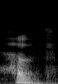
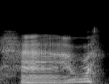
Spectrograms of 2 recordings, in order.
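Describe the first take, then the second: First: The vowel is reduced to a weak schwa. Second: The vowel is full, with the mouth open. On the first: "so you just say have" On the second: "which also requires some opening"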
